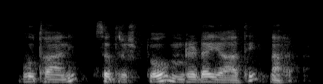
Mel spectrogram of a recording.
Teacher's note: This is with tongue raised up at cerebral sh.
